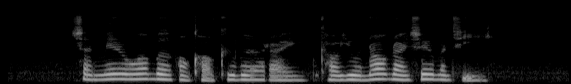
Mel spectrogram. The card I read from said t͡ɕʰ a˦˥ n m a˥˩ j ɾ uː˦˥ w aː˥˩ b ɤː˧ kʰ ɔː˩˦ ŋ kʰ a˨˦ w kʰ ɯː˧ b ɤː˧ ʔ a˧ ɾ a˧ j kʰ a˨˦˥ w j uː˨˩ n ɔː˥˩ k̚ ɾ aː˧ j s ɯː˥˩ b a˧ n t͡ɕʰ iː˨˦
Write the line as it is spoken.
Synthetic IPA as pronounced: t͡ɕʰ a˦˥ n m a˥˩ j ɾ uː˦˥ w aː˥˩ b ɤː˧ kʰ ɔː˩˦ ŋ kʰ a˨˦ w kʰ ɯː˧ b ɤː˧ ʔ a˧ ɾ a˧ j kʰ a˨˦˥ w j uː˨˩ n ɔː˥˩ k̚ ɾ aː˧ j s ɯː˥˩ b a˧ n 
